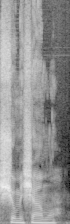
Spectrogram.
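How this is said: It is said with an Argentine Spanish accent.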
